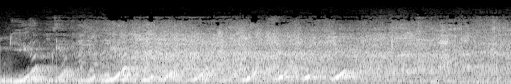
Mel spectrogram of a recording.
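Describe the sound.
A voice imitates water gurgling, making a quick run of bubbly, burbling pops and rising blips for several seconds, fairly loud over a steady hiss; the performer makes it in the throat, without props, into a Shure microphone.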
